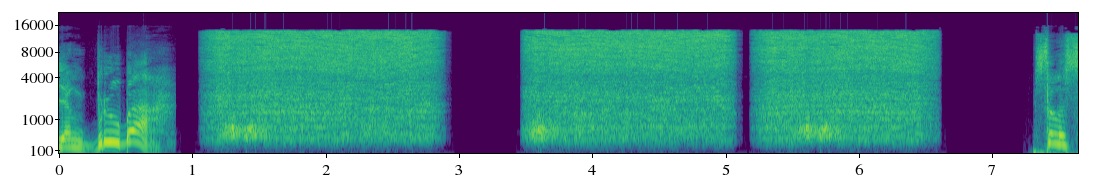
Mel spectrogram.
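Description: A spray gun hisses in short bursts.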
